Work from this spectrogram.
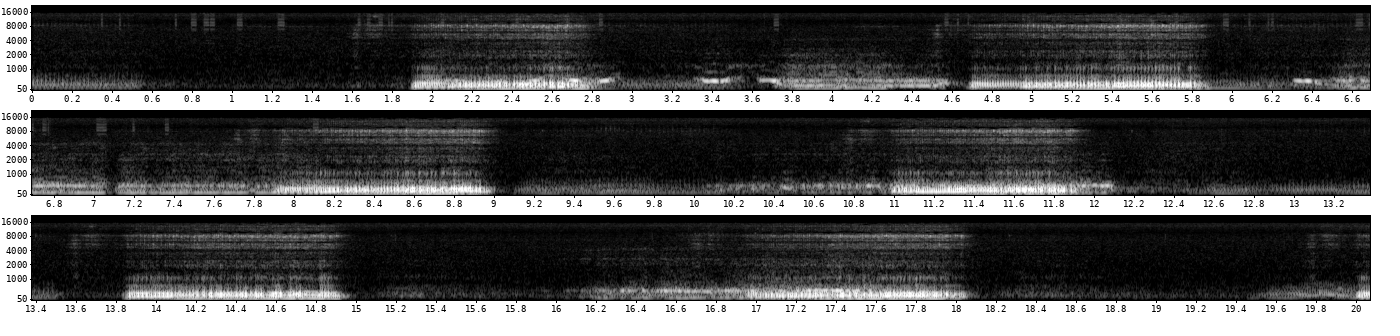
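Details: Several loud, raspy snores from sleeping pet French Bulldogs indoors, evenly spaced about every three seconds over twenty seconds, interspersed with softer, fluttering exhalations.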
